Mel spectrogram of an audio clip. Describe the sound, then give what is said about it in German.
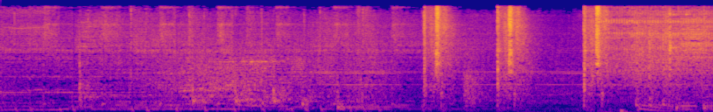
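A concrete mixer runs at a building site in Altenau, used to pour concrete into finished formwork for cellar stairs, with a steady, loud mechanical rumble and drone, broken by a few sharp clanks and thuds toward the end. Nobody speaks. “Und das Lieblingsgerät der Altenauer ist mal wieder im Einsatz, der Betonmischer.”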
